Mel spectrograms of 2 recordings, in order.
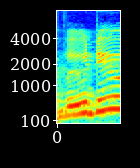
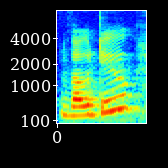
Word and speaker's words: Vodou: because it's already bothering me so the term voodoo is a western term that is actually offensive because the religion that like what we know is voodoo what it comes from is actually pronounced vo vodou um so starting now i'm actually just going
